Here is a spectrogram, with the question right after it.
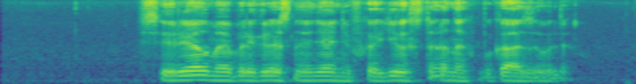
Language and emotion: Russian, neutral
